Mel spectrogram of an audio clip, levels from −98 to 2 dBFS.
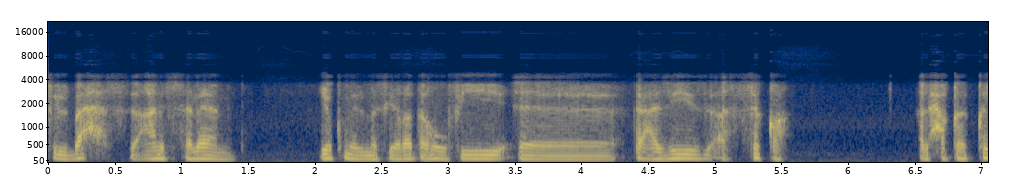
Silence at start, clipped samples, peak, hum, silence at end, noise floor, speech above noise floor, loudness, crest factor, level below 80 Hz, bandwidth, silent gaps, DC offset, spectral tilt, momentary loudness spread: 0 s; under 0.1%; 0 dBFS; none; 0 s; -66 dBFS; 44 dB; -22 LUFS; 22 dB; -58 dBFS; 4.9 kHz; none; under 0.1%; -9 dB/octave; 7 LU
